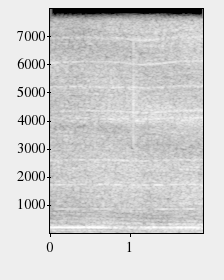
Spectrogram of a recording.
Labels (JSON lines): {"label": "anthrophony, boat engine", "recorder": "SoundTrap 500"}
